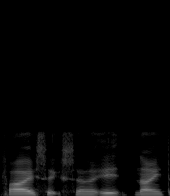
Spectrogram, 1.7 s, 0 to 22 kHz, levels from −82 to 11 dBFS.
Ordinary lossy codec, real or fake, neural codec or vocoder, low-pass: none; real; none; 7.2 kHz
